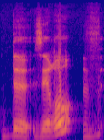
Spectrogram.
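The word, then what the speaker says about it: vingt: 25 mars, le mois mars, 2, 0, 2, 0, 2020. Maintenant on écrit 25 en lettres. V, I, N, I1 c'est 1. V1 c'est 20. G, T. 20. GT est muette. Je prononce que 20.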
